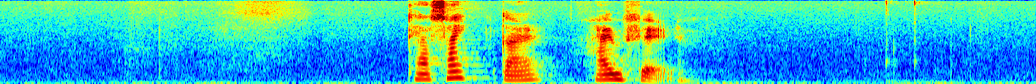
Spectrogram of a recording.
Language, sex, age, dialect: Faroese, female, 36-60, Suðurstreymoy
